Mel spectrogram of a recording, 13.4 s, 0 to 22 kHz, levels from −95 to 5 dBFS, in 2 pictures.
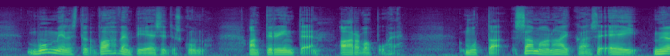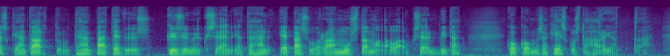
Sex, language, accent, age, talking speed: male, Finnish, native, 30-49, 115 wpm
